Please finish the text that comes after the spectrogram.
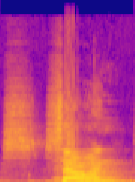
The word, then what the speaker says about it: Sawan: Sawan. Yeah. Sawan. He told me before I had to show how to pronounce it.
